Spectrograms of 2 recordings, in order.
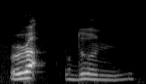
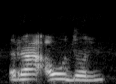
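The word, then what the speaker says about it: رعد: Ra'dun. Perfect. Excellent. Okay. So previously you said ra'udun. Okay, which is wrong because you thought this was a dhamma.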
